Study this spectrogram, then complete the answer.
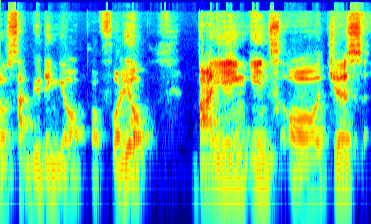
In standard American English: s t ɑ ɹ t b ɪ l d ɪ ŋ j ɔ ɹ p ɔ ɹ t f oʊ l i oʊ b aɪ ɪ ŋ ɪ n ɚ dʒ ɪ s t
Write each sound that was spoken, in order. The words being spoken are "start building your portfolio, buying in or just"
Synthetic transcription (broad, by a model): s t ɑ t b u d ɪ ŋ j ɔ p ɔ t f oʊ l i oʊ b aɪ ɪ ŋ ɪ n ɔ dʒ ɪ s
